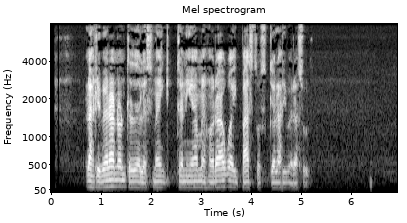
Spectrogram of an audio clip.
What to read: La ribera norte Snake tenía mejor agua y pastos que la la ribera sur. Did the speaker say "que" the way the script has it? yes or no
yes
